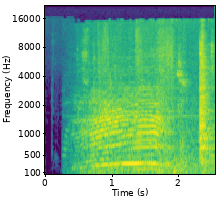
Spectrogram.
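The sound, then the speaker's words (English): A single long, loud, harmonic moo lasting about two seconds from beef cattle being herded across the border from Mexico to the U.S. at a large international livestock crossing, with a faint rustle at the end; no one speaks. “At the largest international livestock crossing in the hemisphere, cowboys herd hundreds of head of beef cattle a day across the border from Mexico to the U.S.”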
